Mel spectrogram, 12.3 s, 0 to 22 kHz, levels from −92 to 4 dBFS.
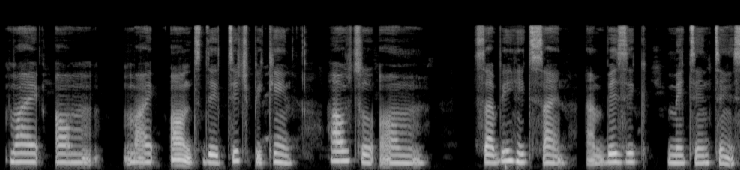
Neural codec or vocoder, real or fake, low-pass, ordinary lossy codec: vocoder, 24 kHz, 100 mel bands, Vocos; fake; none; none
